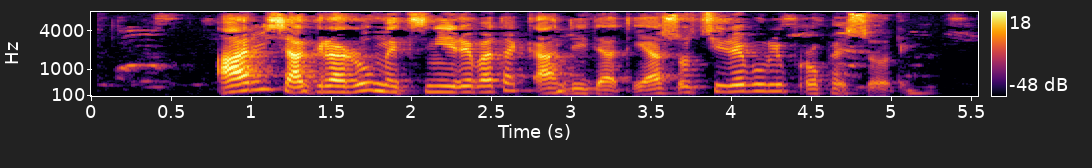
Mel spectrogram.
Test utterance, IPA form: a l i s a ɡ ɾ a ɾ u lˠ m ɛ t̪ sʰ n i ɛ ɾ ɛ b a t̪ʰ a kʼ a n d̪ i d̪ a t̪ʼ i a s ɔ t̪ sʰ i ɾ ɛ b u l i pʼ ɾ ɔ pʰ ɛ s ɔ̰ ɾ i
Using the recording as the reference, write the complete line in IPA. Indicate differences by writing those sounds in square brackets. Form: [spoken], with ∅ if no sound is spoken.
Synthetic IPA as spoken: a [ɾ] i s a ɡ ɾ a ɾ u lˠ m ɛ t̪ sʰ n i ɛ ɾ ɛ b a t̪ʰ a kʼ a n d̪ i d̪ a t̪ʼ i a s ɔ t̪ sʰ i ɾ ɛ b u l i pʼ ɾ ɔ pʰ ɛ s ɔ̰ ɾ i

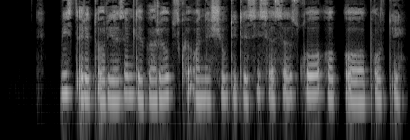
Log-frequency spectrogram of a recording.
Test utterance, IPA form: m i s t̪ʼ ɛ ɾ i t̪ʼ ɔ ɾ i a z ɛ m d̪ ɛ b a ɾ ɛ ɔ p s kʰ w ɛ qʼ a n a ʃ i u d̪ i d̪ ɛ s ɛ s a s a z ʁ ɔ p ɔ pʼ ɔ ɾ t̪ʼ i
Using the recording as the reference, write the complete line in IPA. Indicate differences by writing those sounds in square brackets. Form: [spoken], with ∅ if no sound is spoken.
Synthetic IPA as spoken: m i s t̪ʼ ɛ ɾ i t̪ʼ ɔ ɾ i a z ɛ m d̪ ɛ b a ɾ ɛ ɔ p s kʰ w ɛ qʼ a n a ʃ i u d̪ i d̪ ɛ s [i] s a s a z ʁ ɔ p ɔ pʼ ɔ ɾ t̪ʼ i

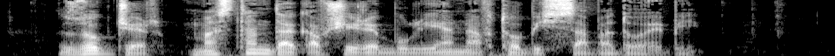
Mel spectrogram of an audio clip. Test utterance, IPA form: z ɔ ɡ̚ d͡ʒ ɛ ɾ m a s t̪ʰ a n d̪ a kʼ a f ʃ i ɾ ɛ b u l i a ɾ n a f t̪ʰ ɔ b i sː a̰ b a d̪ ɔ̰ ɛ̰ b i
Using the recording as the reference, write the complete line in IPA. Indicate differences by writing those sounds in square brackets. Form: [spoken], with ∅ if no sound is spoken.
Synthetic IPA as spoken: z ɔ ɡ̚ d͡ʒ ɛ ɾ m a s t̪ʰ a n d̪ a kʼ a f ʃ i ɾ ɛ b u l i a [∅] n a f t̪ʰ ɔ b i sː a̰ b a d̪ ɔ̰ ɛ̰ b i

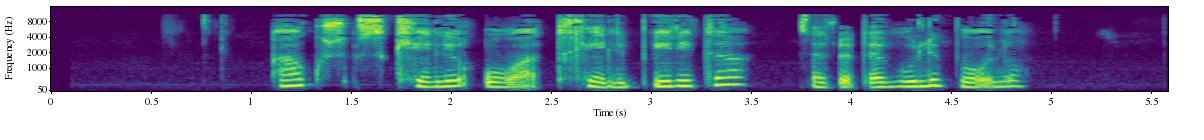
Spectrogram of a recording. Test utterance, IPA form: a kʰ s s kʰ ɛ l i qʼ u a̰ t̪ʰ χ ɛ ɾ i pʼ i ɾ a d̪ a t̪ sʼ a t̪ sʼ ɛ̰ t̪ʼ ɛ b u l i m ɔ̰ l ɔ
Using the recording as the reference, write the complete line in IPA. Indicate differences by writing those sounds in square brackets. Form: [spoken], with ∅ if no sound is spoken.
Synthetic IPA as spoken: a kʰ s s kʰ ɛ l i qʼ u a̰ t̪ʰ χ ɛ [l] i pʼ i ɾ [i] d̪ a t̪ sʼ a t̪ sʼ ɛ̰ t̪ʼ ɛ b u l i [b] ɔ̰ l ɔ

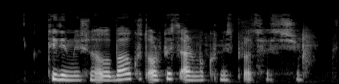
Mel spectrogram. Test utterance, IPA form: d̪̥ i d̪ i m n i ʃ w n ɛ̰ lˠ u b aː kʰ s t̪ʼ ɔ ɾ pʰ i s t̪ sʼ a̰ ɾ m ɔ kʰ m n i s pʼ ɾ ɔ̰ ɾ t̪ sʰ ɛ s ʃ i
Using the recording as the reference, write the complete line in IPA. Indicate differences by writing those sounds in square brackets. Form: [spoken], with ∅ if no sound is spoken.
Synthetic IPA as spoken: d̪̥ i d̪ i m n i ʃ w n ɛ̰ lˠ [ɔ] b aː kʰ s t̪ʼ ɔ ɾ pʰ i s t̪ sʼ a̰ ɾ m ɔ kʰ m n i s pʼ ɾ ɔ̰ [∅] t̪ sʰ ɛ s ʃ i

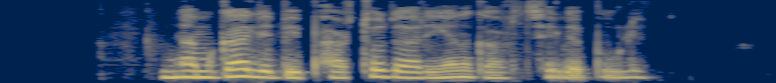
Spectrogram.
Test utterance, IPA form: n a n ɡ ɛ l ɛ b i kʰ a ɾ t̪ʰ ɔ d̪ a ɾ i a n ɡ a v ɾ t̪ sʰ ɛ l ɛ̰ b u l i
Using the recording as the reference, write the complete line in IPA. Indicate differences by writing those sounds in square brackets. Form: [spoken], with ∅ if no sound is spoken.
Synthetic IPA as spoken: n a [m] ɡ [a] l ɛ b i [pʰ] a ɾ t̪ʰ ɔ d̪ a ɾ i a n ɡ a v ɾ t̪ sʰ ɛ l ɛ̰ b u l i

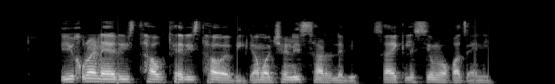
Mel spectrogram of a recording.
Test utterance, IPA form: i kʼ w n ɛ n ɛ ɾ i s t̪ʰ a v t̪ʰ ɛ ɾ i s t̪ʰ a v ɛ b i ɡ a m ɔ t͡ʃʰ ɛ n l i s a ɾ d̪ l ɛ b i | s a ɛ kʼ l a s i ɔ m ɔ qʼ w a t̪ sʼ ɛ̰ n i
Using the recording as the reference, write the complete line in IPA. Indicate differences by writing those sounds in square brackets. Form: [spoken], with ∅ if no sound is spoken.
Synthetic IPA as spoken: i [qʼ] w n ɛ n ɛ ɾ i s t̪ʰ a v t̪ʰ ɛ ɾ i s t̪ʰ a v ɛ b i ɡ a m ɔ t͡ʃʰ ɛ n l i s a ɾ d̪ l ɛ b i | s a ɛ kʼ l [ɛ] s i ɔ m ɔ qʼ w a t̪ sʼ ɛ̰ n i

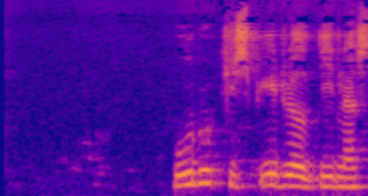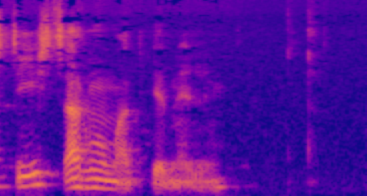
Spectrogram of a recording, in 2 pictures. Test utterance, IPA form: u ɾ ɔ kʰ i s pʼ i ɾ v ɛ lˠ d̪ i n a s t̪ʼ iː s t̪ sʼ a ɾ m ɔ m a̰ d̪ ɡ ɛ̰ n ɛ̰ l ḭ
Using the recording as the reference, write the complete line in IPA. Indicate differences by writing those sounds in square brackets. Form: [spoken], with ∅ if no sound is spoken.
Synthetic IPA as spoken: u ɾ [u] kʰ i s pʼ i ɾ v ɛ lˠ d̪ i n a s t̪ʼ iː s t̪ sʼ a ɾ m ɔ m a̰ d̪ ɡ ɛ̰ n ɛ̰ l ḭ

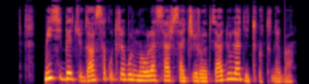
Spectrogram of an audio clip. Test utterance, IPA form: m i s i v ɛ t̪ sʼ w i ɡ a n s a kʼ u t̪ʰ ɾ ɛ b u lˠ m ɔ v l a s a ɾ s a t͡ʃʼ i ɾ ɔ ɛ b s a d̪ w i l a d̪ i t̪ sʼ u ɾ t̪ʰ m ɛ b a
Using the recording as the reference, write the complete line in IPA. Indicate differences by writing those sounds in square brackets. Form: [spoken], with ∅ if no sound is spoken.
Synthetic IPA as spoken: m i s i [b] ɛ t̪ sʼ w i ɡ a n s a kʼ u t̪ʰ ɾ ɛ b u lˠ m ɔ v l a s a ɾ s a t͡ʃʼ i ɾ ɔ ɛ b s a d̪ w i l a d̪ i t̪ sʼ u ɾ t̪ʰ [n] ɛ b a

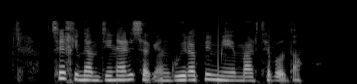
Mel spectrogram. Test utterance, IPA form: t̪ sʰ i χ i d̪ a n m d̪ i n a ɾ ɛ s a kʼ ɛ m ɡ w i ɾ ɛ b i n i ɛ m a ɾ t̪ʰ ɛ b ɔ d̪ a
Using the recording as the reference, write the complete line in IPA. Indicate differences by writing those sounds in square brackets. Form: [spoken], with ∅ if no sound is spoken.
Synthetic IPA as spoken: t̪ sʰ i χ i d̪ a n m d̪ i n a ɾ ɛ s a kʼ ɛ [n] ɡ w i ɾ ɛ b i [m] i ɛ m a ɾ t̪ʰ ɛ b ɔ d̪ a

